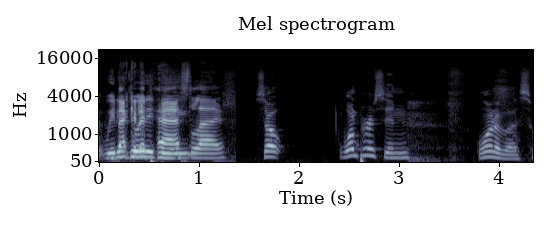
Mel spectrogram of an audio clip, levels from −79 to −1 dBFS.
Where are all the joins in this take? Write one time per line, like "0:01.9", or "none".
0:01.3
